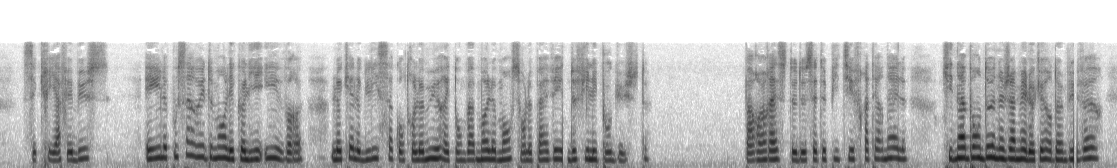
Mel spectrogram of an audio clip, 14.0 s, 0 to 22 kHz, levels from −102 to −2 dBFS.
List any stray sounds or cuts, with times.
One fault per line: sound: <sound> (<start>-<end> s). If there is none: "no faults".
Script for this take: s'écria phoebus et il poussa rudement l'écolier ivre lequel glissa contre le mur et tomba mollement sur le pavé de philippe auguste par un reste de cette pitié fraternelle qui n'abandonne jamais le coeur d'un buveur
sound: dropout (13.4-13.5 s)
